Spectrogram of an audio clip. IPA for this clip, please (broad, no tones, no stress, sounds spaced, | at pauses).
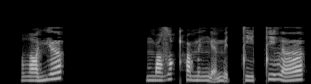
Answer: ðˤ ɛ mʲ ʌ | m ʌ zˤ u qʰ o m e ŋ ɛ̰ m ḛ tː i tː i l ʌ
